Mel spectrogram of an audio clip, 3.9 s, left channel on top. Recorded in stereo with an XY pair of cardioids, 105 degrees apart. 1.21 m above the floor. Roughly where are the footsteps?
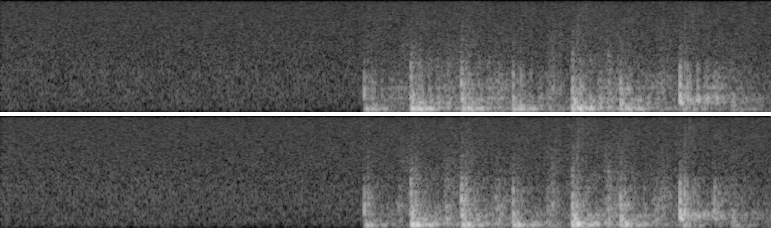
Ahead.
